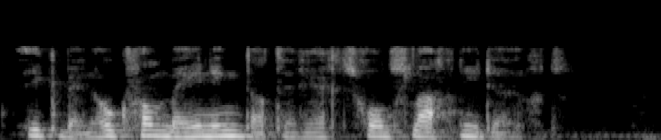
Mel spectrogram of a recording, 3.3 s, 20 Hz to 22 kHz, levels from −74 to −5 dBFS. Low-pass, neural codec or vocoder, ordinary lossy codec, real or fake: 5.4 kHz; none; Opus, 64 kbps; real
